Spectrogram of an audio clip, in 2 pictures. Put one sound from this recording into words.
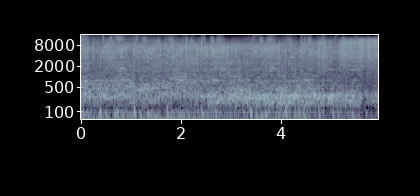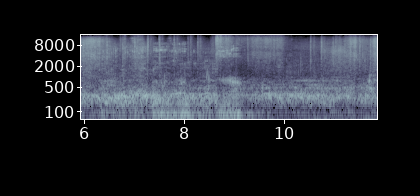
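Light footsteps patter quickly on snow.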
